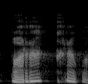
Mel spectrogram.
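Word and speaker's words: ברך: 송축은 찬양한다는 동사인데 히브리 말로는 바라크라고 합니다. 한번 따라해 볼까요? 바라크. 바라크.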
